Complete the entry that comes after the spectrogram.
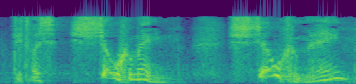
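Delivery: barely able to say how mean it was; crushed. Real, not acted. After reading the letter, hurt and slowing down.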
